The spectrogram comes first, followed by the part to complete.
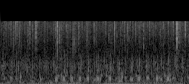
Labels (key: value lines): label: biophony, pulse
recorder: SoundTrap 500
